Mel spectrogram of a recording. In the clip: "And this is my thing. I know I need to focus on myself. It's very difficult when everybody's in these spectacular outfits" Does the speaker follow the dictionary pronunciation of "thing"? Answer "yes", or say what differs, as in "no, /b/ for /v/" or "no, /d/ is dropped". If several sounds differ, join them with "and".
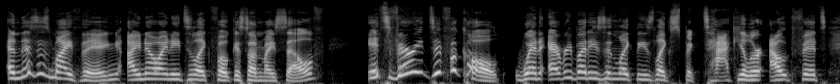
yes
